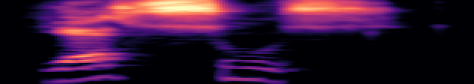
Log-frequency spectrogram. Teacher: O S é bem sutil, não vibra nada. Então, em Jesus, o S é desvozeado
